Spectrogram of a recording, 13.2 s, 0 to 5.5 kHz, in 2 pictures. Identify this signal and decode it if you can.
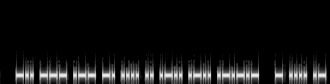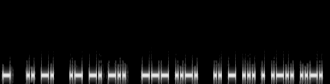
Morse code, heard as a keyed tone, about 25 wpm, 600 Hz. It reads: DOWNHILL. THAT IN AND OF ITSELF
